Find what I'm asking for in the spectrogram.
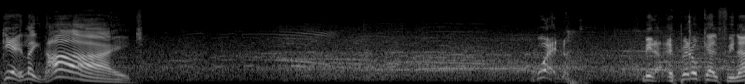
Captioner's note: applause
